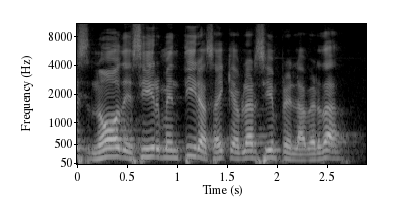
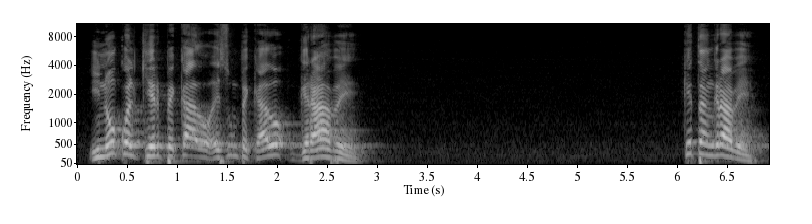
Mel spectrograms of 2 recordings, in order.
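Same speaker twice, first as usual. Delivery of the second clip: emphatic preaching; 4 semitones higher, 5 dB louder than usual. Real, not acted. Preacher stressing grave sin.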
